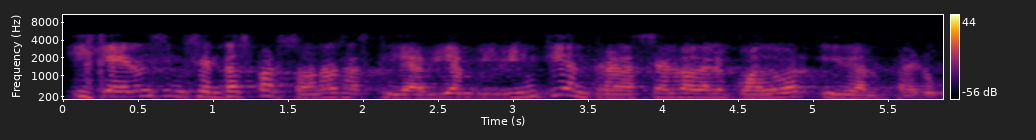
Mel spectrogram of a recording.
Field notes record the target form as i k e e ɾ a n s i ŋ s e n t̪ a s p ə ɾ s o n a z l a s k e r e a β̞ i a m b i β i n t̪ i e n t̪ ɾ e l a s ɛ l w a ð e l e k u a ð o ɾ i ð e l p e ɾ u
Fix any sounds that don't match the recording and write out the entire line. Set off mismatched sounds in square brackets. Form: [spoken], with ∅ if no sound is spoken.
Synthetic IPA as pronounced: i k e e ɾ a n s i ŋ s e n t̪ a s p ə ɾ s o n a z l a s k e [l] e a β̞ i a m b i β i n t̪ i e n t̪ ɾ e l a s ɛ l [β] a ð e l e k [w] a ð o ɾ i ð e l p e ɾ u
